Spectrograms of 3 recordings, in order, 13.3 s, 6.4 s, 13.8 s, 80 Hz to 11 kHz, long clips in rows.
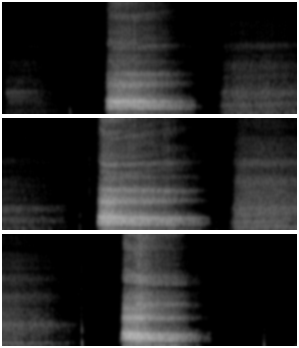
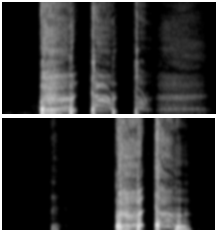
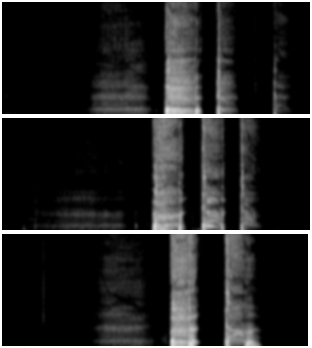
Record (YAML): exhalation_length: 13.3 s
exhalation_amplitude: 10991
exhalation_signal_mean_std_ratio: 0.43
cough_length: 6.4 s
cough_amplitude: 32768
cough_signal_mean_std_ratio: 0.34
three_cough_length: 13.8 s
three_cough_amplitude: 32767
three_cough_signal_mean_std_ratio: 0.28
survey_phase: beta (2021-08-13 to 2022-03-07)
age: 18-44
gender: Female
wearing_mask: 'No'
symptom_new_continuous_cough: true
symptom_runny_or_blocked_nose: true
symptom_shortness_of_breath: true
symptom_fatigue: true
symptom_headache: true
symptom_onset: 3 days
smoker_status: Ex-smoker
respiratory_condition_asthma: false
respiratory_condition_other: false
recruitment_source: Test and Trace
submission_delay: 1 day
covid_test_result: Positive
covid_test_method: RT-qPCR
covid_ct_value: 27.4
covid_ct_gene: N gene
